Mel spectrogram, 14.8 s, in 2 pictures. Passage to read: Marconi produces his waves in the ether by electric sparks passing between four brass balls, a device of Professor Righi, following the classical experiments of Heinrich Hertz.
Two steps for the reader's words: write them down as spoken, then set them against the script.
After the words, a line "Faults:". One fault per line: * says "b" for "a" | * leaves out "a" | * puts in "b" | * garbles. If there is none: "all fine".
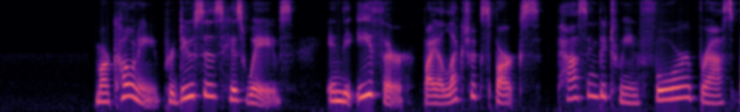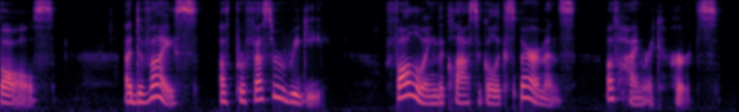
Marconi produces his waves in the ether by electric sparks passing between four brass balls, a device of Professor Righi, following the classical experiments of Heinrich Hertz.
Faults:
all fine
